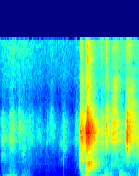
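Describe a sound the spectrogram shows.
A small cartoonish explosion pops.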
